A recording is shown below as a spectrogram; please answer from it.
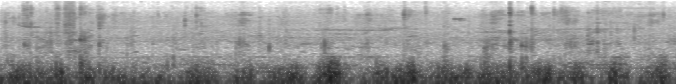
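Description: Footsteps on a dirt path as people walk, over a strong, uneven low rumble and scattered light clicks.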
